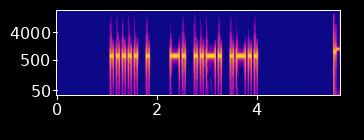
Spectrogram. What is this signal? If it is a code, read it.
Morse code, heard as a keyed tone, about 20 wpm, 700 Hz. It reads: 5E NFL
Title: Field Day Exchanges Encore - 20wpm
